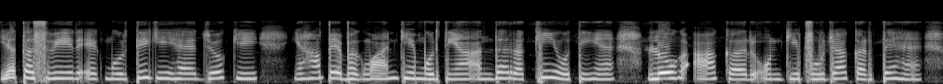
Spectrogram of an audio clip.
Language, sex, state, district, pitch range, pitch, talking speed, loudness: Hindi, female, Bihar, Lakhisarai, 245-275 Hz, 255 Hz, 145 wpm, -14 LUFS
